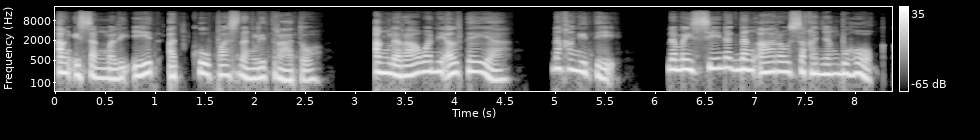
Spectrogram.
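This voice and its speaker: Low-voiced woman reading a drama. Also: a little mellow, no room sound, studio quality. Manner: measured, solemn storytelling. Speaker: story narrator. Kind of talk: scripted dramatic narration.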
